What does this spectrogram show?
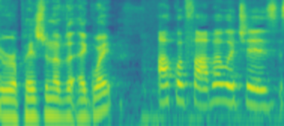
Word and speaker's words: aquafaba: So like the fact that they're able to put aquafaba, I said it right?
